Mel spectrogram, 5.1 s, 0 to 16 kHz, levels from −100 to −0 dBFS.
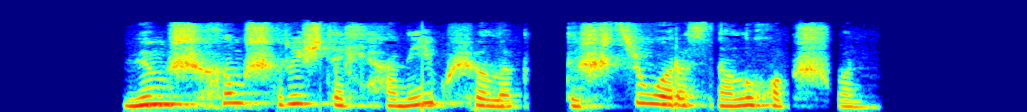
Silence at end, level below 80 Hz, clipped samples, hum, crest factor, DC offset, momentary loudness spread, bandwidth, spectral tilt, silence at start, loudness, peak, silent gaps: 0.75 s; -62 dBFS; under 0.1%; none; 20 dB; under 0.1%; 9 LU; 7.8 kHz; -4.5 dB/octave; 0.6 s; -23 LUFS; -4 dBFS; 2.67-2.83 s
